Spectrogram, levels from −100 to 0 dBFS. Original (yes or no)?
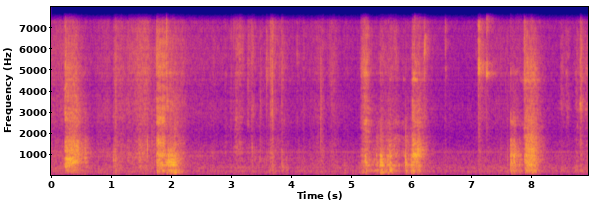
no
